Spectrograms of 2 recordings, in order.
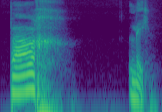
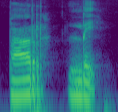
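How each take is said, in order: First: The R is made in the throat, French-style. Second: The R is made with the tongue, Spanish-style.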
